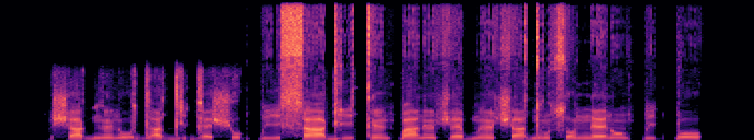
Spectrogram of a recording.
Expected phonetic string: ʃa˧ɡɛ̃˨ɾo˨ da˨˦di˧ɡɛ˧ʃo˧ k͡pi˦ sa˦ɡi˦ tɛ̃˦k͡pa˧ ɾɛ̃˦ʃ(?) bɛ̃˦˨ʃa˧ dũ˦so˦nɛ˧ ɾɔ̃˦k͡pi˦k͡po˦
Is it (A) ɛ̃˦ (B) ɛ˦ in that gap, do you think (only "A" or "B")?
B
